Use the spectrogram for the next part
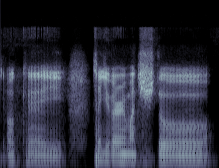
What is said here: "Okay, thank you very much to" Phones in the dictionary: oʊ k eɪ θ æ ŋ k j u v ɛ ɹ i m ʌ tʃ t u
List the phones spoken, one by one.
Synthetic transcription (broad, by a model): oʊ k eɪ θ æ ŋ k j u v ɛ ɹ i m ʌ tʃ t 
